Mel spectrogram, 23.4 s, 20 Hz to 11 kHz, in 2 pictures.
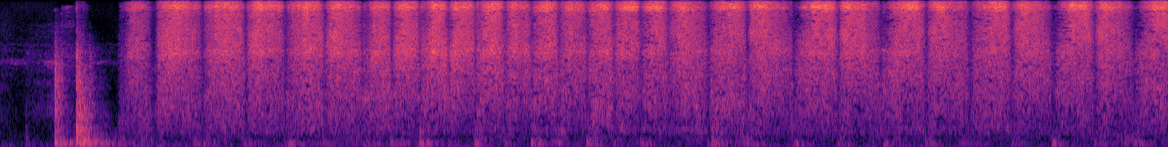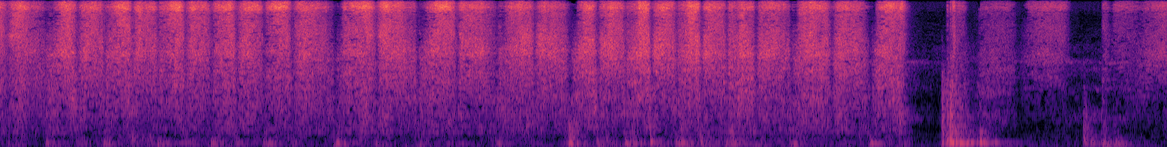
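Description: Hand sanding with sandpaper on the body of a 1978 Chevy Nova, a steady, loud, continuous back-and-forth rasping scrub that runs unbroken for about twenty seconds before stopping.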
